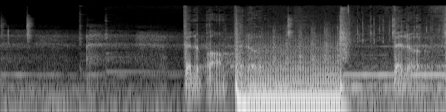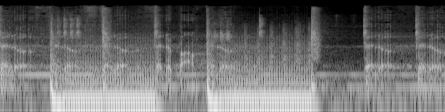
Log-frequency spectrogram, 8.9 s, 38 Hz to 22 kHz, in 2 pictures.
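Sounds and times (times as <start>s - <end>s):
background music ringtone: 0.0s - 8.8s.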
